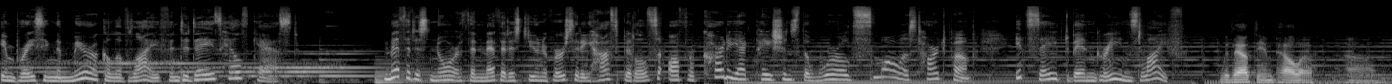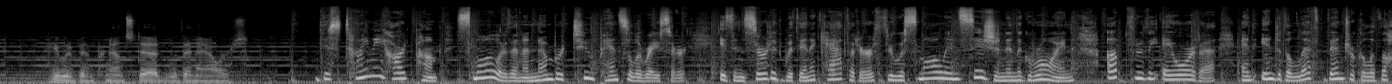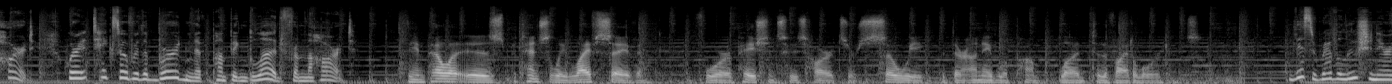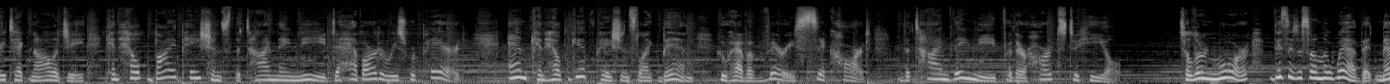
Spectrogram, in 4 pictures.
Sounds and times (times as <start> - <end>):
Speech: 0.0 - 3.0, 3.9 - 13.8, 14.4 - 16.4, 17.1 - 39.9, 40.8 - 53.0
Music: 0.0 - 55.6.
